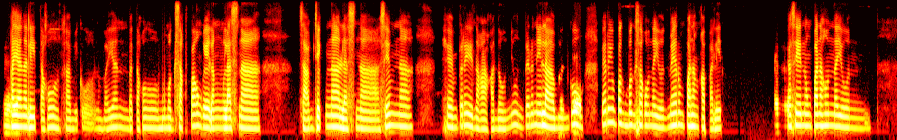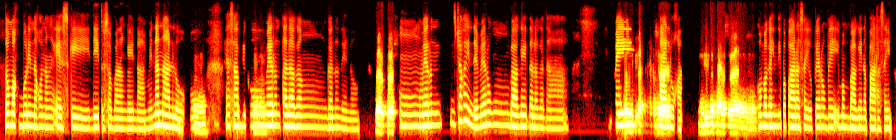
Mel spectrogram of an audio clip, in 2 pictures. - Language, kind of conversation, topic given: Filipino, unstructured, Paano mo ipaliliwanag ang konsepto ng tagumpay sa isang simpleng usapan?
- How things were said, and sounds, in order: tapping; other background noise; unintelligible speech; unintelligible speech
